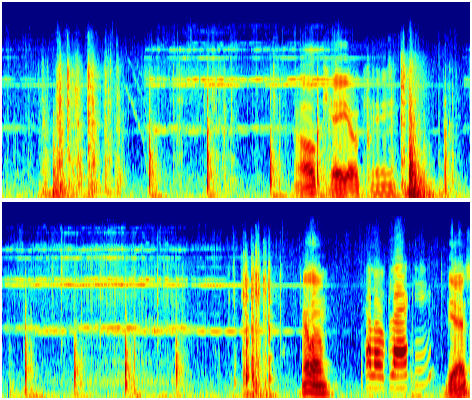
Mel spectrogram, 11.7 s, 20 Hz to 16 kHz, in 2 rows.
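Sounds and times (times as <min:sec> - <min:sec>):
telephone ringing: 0:00.0 - 0:11.0
speech: 0:03.7 - 0:05.3, 0:09.6 - 0:11.6.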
